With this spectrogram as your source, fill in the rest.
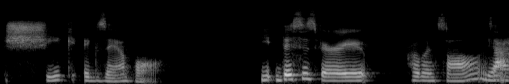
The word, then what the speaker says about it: Provençal: This is very Provençal. Is that how you would pronounce it?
